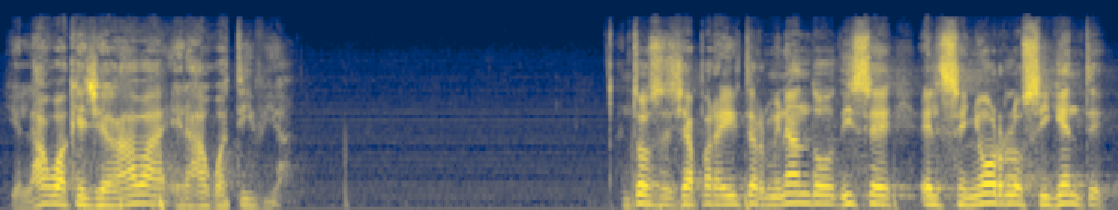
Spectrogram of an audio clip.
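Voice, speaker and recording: Predicador fervoroso con mucho eco. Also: male voice, moderate pace, pauses often. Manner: rising to loud, high fervor when retelling scripture. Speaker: preacher. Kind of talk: sermon. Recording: long reverb of a large hall.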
